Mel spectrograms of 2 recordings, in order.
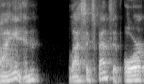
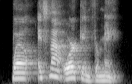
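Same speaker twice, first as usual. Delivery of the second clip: put-on country-bumpkin north Georgia mountain accent; 6 semitones higher than usual. Retelling what their sister said about trying something, in a country georgia accent. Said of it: "I'm speaking in her accent because she lives up in Georgia".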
